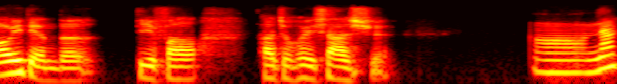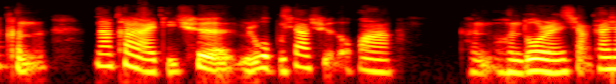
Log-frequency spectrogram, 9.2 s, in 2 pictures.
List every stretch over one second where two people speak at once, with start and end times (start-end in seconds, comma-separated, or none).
none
